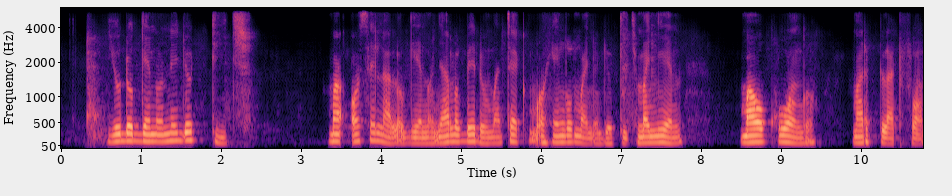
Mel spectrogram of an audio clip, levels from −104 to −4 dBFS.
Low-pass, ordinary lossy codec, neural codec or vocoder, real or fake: 5.4 kHz; none; codec, 16 kHz, 4 kbps, X-Codec, HuBERT features, trained on general audio; fake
